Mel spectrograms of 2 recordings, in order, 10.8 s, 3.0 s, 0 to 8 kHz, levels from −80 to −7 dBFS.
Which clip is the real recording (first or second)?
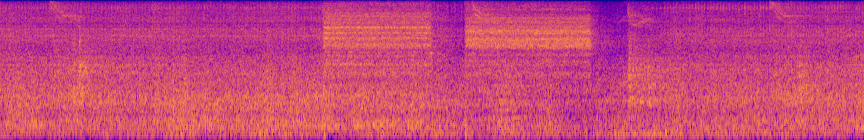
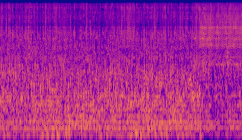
first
